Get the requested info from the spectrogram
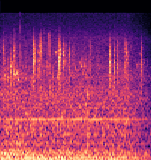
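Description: Lesser Whitethroat giving dry, gentle clicking 'tek' notes, a quick uneven series of about nine ticks in two seconds over a low steady hum.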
